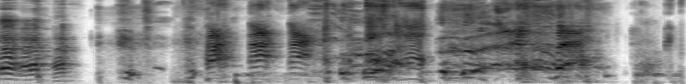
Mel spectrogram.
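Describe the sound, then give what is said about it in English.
A voice imitates a woman's raspy, wheezing smoker's laugh that breaks into a fit of harsh coughing and throat clearing, fairly loud, with short bursts tumbling over each other for several seconds. “And when she every time she laughs, it ends with a cough.”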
